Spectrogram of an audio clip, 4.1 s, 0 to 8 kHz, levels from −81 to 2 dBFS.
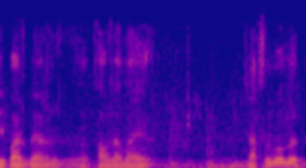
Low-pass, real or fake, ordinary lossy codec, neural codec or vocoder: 7.2 kHz; real; Opus, 24 kbps; none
